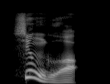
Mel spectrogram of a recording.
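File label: "xing4 ge2", Mandarin Chinese; HSK; HSK4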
